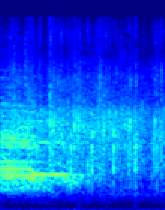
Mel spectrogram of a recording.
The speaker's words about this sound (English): Can I hear you cheer for a minute? Can I just hear that shout?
